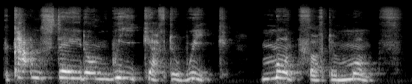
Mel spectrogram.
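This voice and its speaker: A woman narrating a radio drama as an earnest grown man recalling his boyhood adventure, in measured, dramatic storytelling. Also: sits high. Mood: foreboding.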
